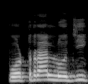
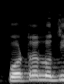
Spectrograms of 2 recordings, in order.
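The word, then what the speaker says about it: petrology: अगला सवाल देखिए, पोट्रालॉजी किसका अध्ययन है? पोट्रालॉजी जो है किसका अध्ययन है? तो पोट्रालॉजी यहाँ पे कुछ गलत लिखा हुआ है, ये इसका प्रोनाउंसिएशन जो है ना पेट्रोलॉजी होता है, ठीक है।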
